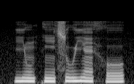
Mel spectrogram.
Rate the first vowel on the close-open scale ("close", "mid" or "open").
close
